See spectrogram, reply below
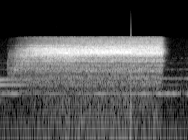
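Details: Young male barn owl in the UK calling by night from a tower to court a female during his first breeding season: one long, harsh, hissing screech of about three seconds, steady and breathy, over a faint hum.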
